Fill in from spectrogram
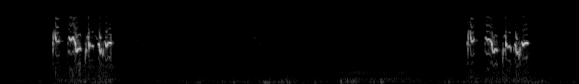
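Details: Bulbul singing the Mandali-style song of six phrases, meant for teaching young birds: two brief, rapid warbled phrases of quick up-and-down notes, about four seconds apart, with silence between.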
